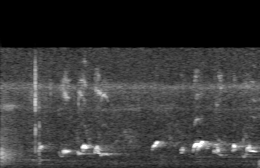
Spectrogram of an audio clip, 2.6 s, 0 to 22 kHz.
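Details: Red-whiskered bulbul in Vietnam, trapped during competition singing on 23 June 2018: short bright whistled phrases around mid-high pitch, several quick warbled notes in bursts, with faint background hiss.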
